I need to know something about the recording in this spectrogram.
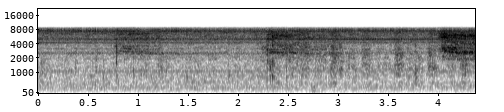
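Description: A dog panting heavily over a steady low hum.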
